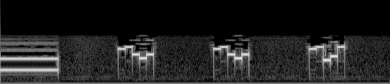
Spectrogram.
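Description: Five-tone selective call (ZVEI), heard as quick runs of five tones, tones of about 70 ms. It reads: 89535 89535 89249
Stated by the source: ZVEI five-tone call received by SDR.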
